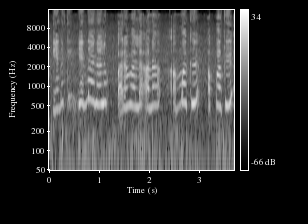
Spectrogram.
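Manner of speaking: high, broken sobbing with halting pauses; crying. Acted. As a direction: plead through tears, frightened for the family. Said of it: "இன்னமும் எதுக்கு அபி அழுதுட்டு இருக்க". (விம்மி அழுதுகொண்டே)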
